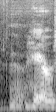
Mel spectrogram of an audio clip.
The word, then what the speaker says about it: Hare: So Hare spelled the same way as rabbit, hare, H-A-R-E, but it's for a person.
